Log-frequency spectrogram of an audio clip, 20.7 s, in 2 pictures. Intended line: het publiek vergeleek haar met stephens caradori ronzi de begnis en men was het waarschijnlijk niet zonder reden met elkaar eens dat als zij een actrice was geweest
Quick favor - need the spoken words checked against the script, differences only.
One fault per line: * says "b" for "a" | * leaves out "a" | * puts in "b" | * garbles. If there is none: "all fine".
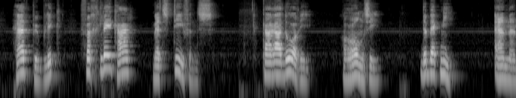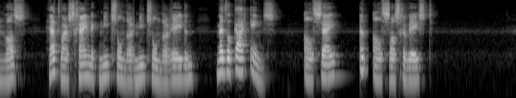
* puts in "niet zonder"
* leaves out "dat"
* says "als" for "actrice"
